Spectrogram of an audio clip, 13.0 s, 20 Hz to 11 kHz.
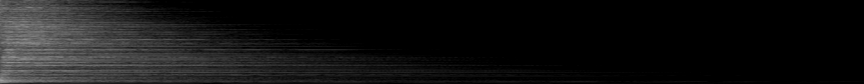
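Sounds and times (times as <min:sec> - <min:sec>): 
ride cymbal on a drum kit: 0:00.0 - 0:03.2.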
